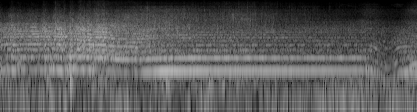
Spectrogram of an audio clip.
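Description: Water sprays and splashes close by as the boat speeds past.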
